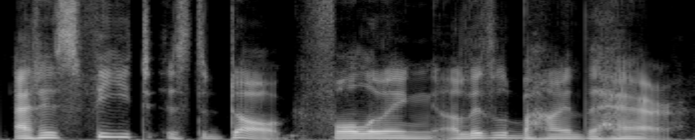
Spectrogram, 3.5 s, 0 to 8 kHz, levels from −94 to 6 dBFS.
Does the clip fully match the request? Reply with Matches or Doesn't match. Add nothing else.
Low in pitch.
Matches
